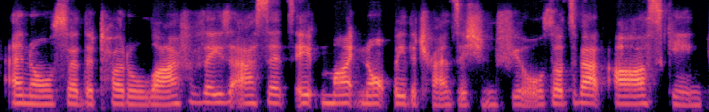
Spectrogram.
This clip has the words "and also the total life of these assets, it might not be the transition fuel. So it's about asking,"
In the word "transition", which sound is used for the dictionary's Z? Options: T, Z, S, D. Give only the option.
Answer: Z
